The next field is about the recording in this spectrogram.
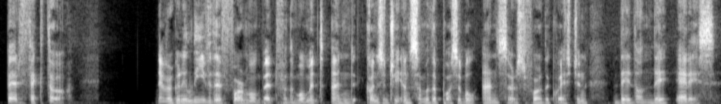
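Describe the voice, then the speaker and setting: A man's voice: low voice, lively intonation, measured pace, no echo, clean studio sound. A man teaching a podcast language lesson, patiently modelling pronunciation and repeating drills for a learner. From Scotland.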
